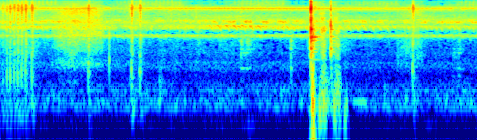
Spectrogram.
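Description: Insects chirping steadily, with a few light knocks and one sharp clack about three seconds in from camp cookware being handled as the rice pot goes on the heat.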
